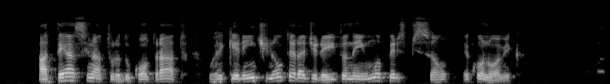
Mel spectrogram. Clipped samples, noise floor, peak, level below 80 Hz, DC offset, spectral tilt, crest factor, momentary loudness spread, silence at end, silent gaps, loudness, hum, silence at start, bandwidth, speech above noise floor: under 0.1%; -75 dBFS; -2 dBFS; -62 dBFS; under 0.1%; -5 dB/octave; 22 dB; 11 LU; 0.05 s; none; -22 LUFS; none; 0.4 s; 9.6 kHz; 53 dB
